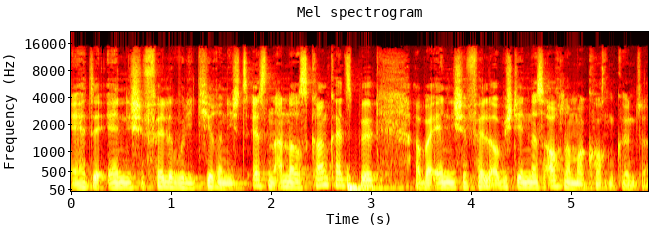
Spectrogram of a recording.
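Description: Ordinary pitch variation marks a man's medium-pitched voice. He talks at a very fast pace. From Germany, Trier region. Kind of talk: interview.

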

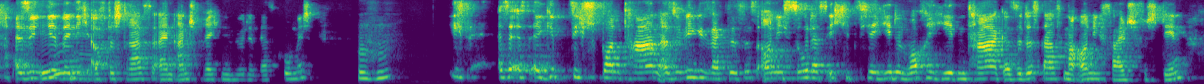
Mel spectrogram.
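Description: A woman with a medium pitch speaks at a fairly quick pace, somewhat breathy, her intonation fairly even and her loudness swinging widely. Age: 40s. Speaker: sex coach and bodywork practitioner. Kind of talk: casual interview chat.

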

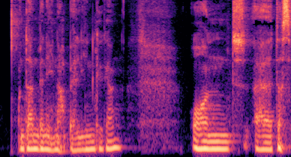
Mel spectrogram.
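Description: A man's somewhat breathy, dark and mellow voice at a moderate pace. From Hamburg, St. Pauli. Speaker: author. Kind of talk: interview. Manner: emotional.

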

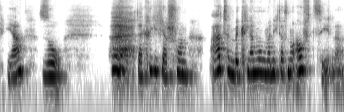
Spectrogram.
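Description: A woman speaks very slowly in a dark, mellow tone with fairly even intonation. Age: 50s. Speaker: coach and eating trainer. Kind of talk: interview.

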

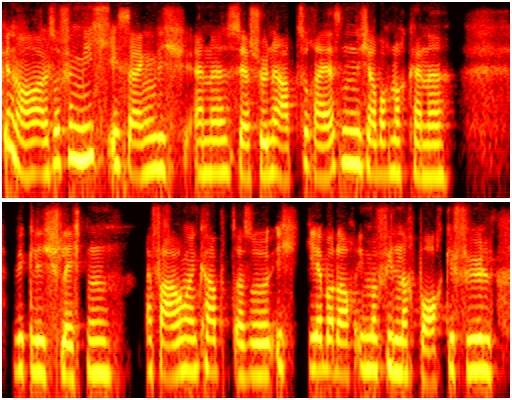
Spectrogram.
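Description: A woman uses a normal speaking voice at medium pitch and a moderate pace, with fairly even intonation. Her loudness stays very even against a quiet background. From Austria, Lower Austria. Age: 20s. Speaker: van traveller. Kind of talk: interview.

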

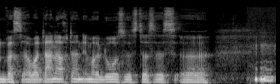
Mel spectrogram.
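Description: A man at medium pitch and a fairly quick pace, in a flat monotone. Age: 30s. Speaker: online forum founder. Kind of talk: interview. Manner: hesitant, many fillers.

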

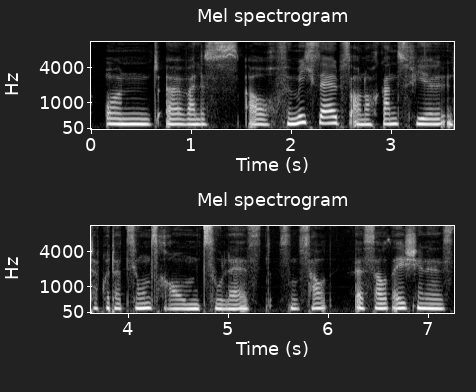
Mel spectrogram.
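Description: Somewhat breathy and dark, mellow in tone, a woman speaks at a very slow pace with monotone, flat intonation and very even loudness. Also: medium pitch for a woman. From born in London, Indian family. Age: 30s. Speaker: language teacher. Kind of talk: casual chat.

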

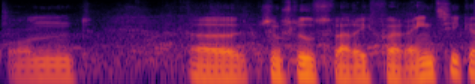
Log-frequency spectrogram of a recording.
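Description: A man speaks with a very deep, low pitch. Noticeable background noise runs behind him. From Austria, Linz, Upper Austria. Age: 60s. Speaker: retired police digital forensics investigator. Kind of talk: interview. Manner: talkative.

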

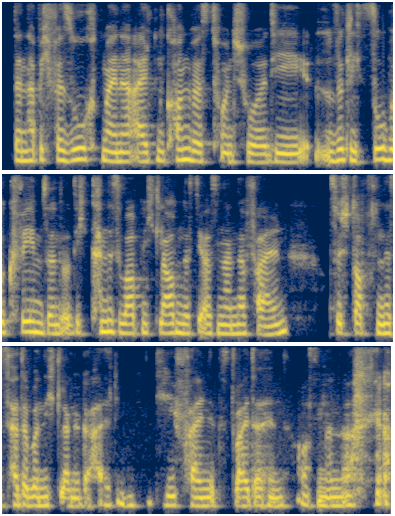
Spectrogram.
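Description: A woman speaks at a fairly quick pace in a fairly low pitch. Her loudness stays very even and her intonation fairly even. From Germany, northern Hesse near Kassel. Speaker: journalist and author. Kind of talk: casual interview. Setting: video call.

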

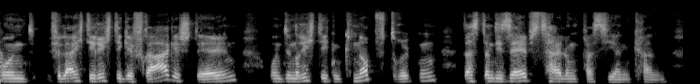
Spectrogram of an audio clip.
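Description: The sound is dry and close, with no echo. A man with a fairly high pitch talks at a fairly slow pace. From Bavaria, Munich area. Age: 40s. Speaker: shaman. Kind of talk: interview. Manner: hesitant, frequent fillers.

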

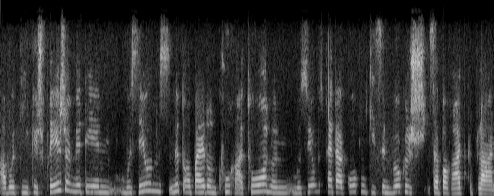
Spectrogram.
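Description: A woman with a high pitch speaks at a fairly slow pace, with hardly any pauses and fairly even intonation. Noticeable background noise is present. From Saxony, eastern Germany. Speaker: museum podcaster. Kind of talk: casual interview conversation.

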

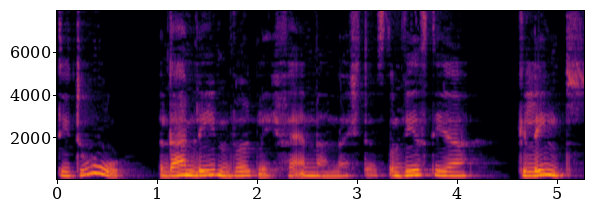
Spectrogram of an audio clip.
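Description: A woman with a fairly high pitch speaks fairly slowly in a soothing, calm, dark and mellow tone, somewhat breathy, with fairly even intonation. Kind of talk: guided meditation. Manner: soothing, slow, calm, gentle pacing with pauses; warm, hypnotic, dreamy.

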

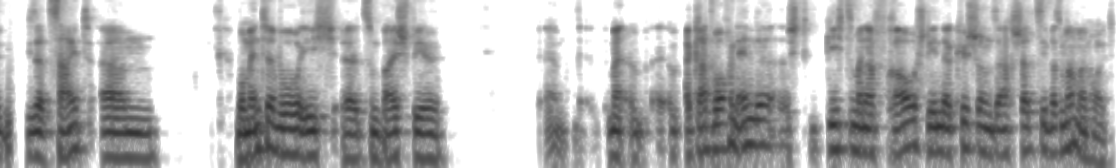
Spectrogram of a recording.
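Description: Pausing long and often, a man speaks in a dark, mellow tone. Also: medium pitch for a man, ordinary pitch variation, moderate pace. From Germany, Italian immigrant family. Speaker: leadership speaker. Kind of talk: interview.

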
